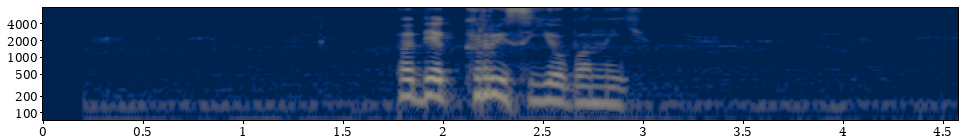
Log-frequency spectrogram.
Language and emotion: Russian, angry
